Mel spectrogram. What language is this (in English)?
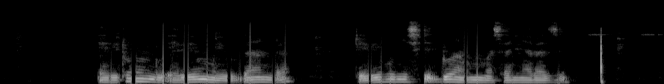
Ganda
